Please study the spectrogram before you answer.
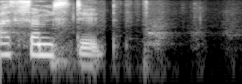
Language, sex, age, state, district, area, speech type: Nepali, female, 18-30, West Bengal, Kalimpong, rural, spontaneous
